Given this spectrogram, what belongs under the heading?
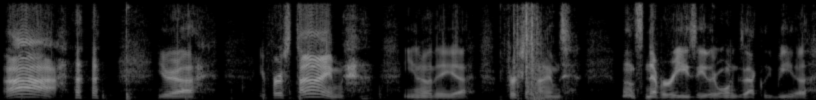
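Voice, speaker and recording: An actor playing a sardonic middle-aged American heist planner in a video game, rambling and hesitant with awkward pauses. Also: male voice, medium pitch, lively intonation, noisy background, close to an everyday voice. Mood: awkward, creepy amusement. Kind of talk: video game character dialogue.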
